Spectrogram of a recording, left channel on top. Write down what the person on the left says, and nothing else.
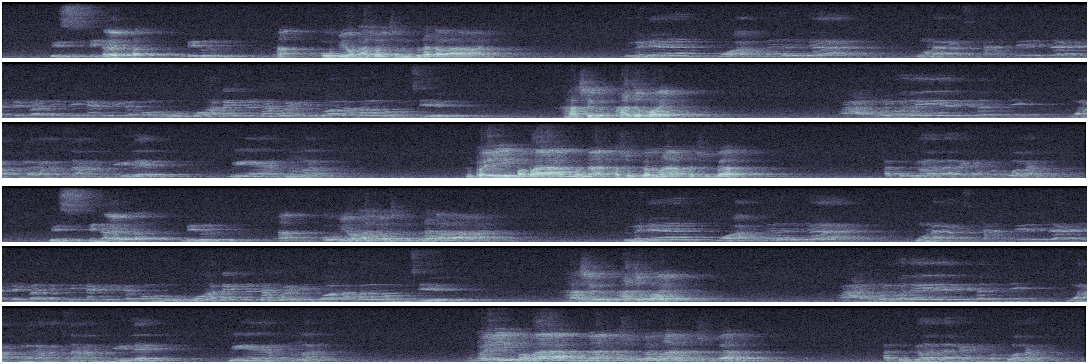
ओइ था
था अबेयाव थास' आथिं मोनखोरा दालाय
हासो हाजोखय?
उम ओमफ्राय माबा मोना थास' बिबार मोना थास' बिबार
